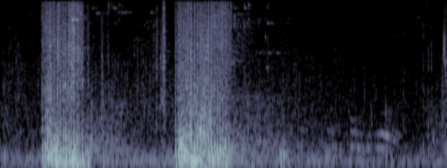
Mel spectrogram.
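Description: Shotgun fire in a video game: two loud, broadband blasts about a second and a half apart, each with a short ringing tail, over a low game background.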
